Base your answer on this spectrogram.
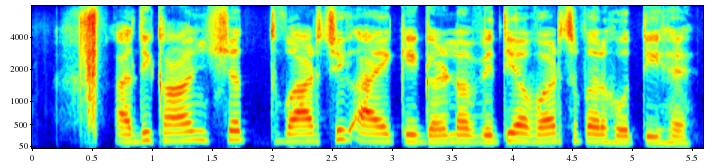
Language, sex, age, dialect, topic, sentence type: Hindi, male, 18-24, Hindustani Malvi Khadi Boli, banking, statement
